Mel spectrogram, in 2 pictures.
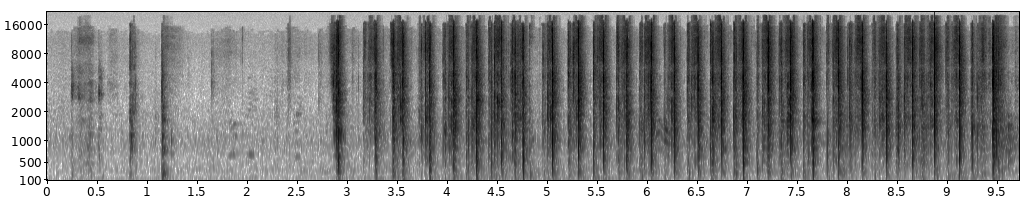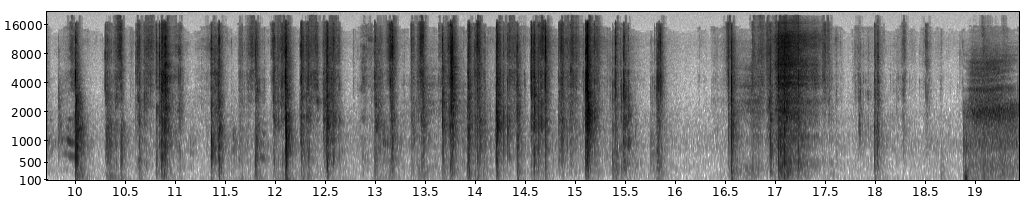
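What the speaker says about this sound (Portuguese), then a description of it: "3 cartas, por favor." Tarot cards are shuffled in rapid riffling bursts, close and fairly loud, with short pauses between runs and a couple of separate flutters near the end.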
